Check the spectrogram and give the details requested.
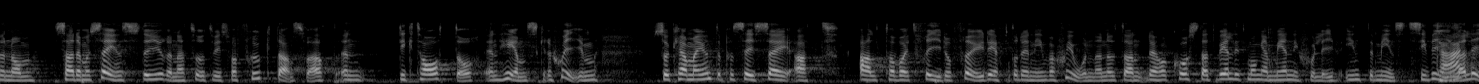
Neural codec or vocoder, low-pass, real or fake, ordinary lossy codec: vocoder, 44.1 kHz, 128 mel bands every 256 samples, BigVGAN v2; 7.2 kHz; fake; none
